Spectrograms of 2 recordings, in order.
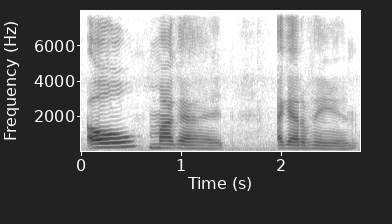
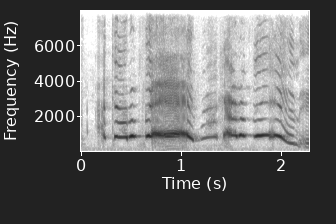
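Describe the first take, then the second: First: Mild stunned disbelief. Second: Very high, loud jubilant shouting; excited scream. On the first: Acts out the news sinking in. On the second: Telling everyone around her about the van, screaming with excitement. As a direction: shriek the news out twice. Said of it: "I screamed". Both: Retold or imitated.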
